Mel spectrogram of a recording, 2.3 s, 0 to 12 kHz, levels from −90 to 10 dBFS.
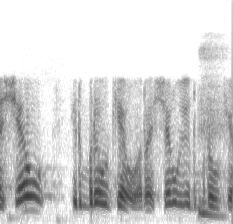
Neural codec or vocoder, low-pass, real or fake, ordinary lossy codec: none; 7.2 kHz; real; AAC, 64 kbps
